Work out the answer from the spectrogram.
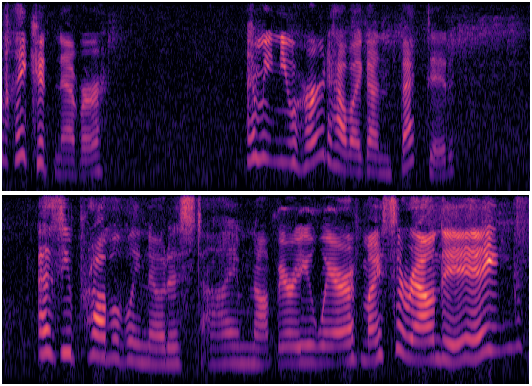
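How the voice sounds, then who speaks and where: A woman playing a friendly, clumsy young female zombie in a roleplay audio drama, talking in a chatty, expressive, rambling way. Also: sits high, moderate pace, background noise. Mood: chatty, sincere. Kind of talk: roleplay audio drama, conversational monologue addressed to listener.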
